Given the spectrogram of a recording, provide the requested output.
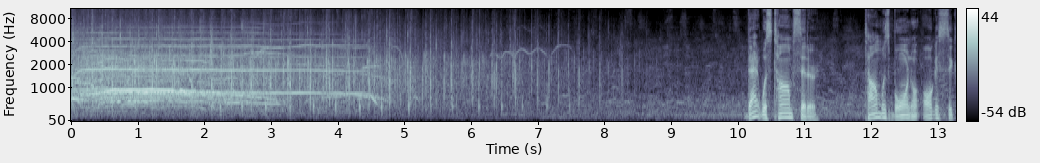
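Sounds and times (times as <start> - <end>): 
audience applauding and cheering for a World War II veteran and combat medic: 0.0 - 8.7
speech: 10.2 - 11.3, 11.9 - 13.2.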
